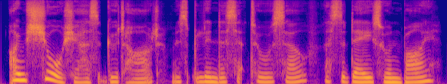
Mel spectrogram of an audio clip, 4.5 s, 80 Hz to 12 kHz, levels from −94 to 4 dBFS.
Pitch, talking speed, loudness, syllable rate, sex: 185 Hz, 240 wpm, -20 LUFS, 5.2 syllables/s, female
